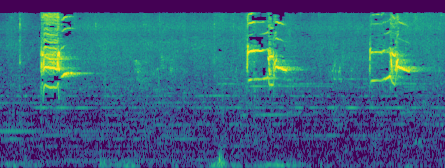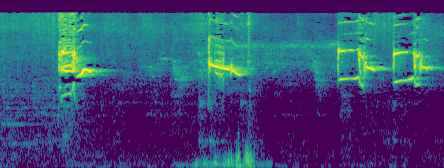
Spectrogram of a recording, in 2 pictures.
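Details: Siskin song: a series of loud, high chirps, each dropping into a brief sliding whistle, given roughly once a second, with scattered softer twitters and some low thumps in the background.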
